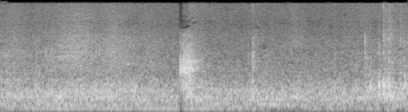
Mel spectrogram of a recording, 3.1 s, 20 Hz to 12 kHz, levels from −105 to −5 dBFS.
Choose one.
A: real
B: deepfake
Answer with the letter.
A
